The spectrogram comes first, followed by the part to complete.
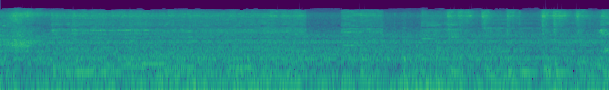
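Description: Music from a car radio playing inside a moving car, over steady road and engine noise.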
